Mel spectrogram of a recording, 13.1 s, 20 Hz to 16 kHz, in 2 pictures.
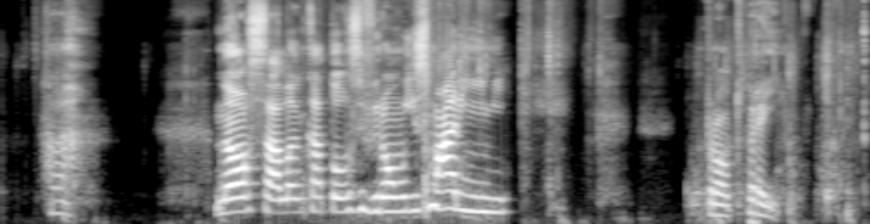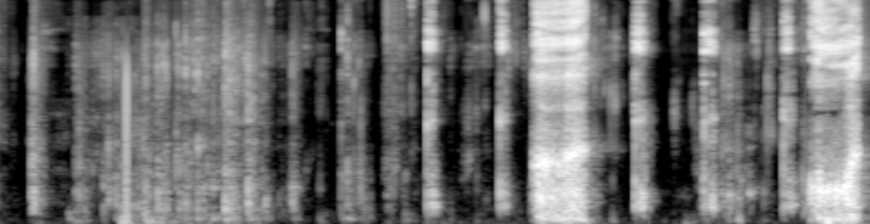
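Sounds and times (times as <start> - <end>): plastic bag crinkling: 3.4 - 4.6, 5.2 - 12.5
cardboard boxes rustling: 5.2 - 9.6.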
